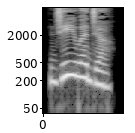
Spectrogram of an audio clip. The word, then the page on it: ಜವಾಜಿ: javāji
